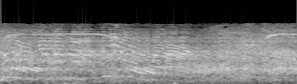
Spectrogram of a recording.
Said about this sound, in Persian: این صدایی که میاد به نظر باید از ورزشگاه باشه.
